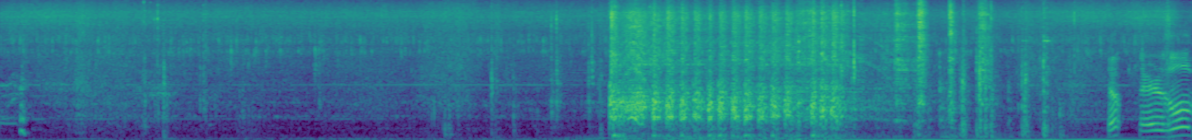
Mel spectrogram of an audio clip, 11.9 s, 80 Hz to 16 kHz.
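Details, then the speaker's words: 2008 Bayliner 195, 4.3L Vortec V6 with MerCruiser Alpha One, first start after winter storage, fogged, carburetor bowl primed. Slow cranking, then it catches roughly with uneven pops and sharp bangs, backfiring as it struggles to start. "oh I can hear it spraying fuel now it's kind of irrated but oh oh wow got a bit of a backfire"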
